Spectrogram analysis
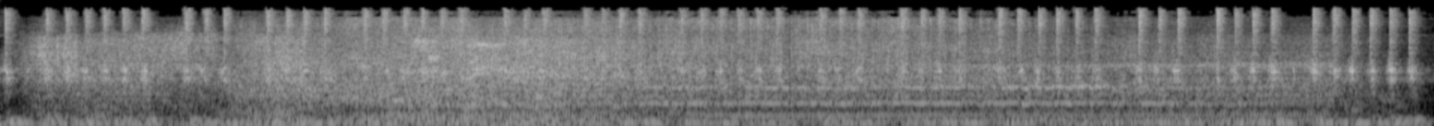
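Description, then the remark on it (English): Loud race car engines, one of them a Nova, roar and rev continuously at the start of a grudge-match race, pitch climbing and surging in the middle before settling into a steady growl, with no talking. “Drivers, start your engines.”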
